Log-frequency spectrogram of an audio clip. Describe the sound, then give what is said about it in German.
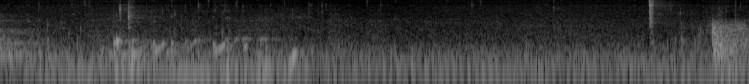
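Soft glugging and bubbling as a woodruff (Waldmeister) drink is poured after a toast, quiet and uneven, followed near the end by a couple of brief, sharper splashy sounds. “man hört es leise gluckern.”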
